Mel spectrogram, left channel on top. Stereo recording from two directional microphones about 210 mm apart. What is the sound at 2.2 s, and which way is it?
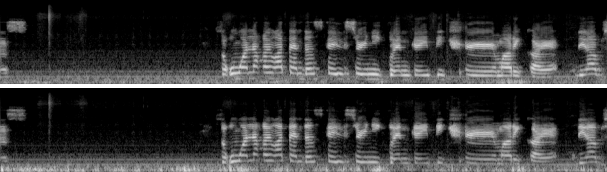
A woman's voice, 5° right (ahead or behind).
